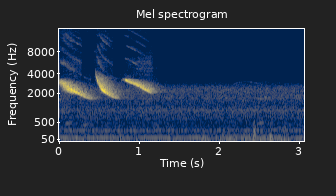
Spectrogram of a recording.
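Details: Green-winged saltator singing a short phrase of three bright, down-slurred whistles in about one second, followed by quiet background hum.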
